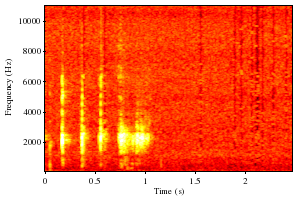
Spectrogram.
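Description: A quick run of about six short clicks and paper rustles from hands handling a planner page, all within the first second.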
